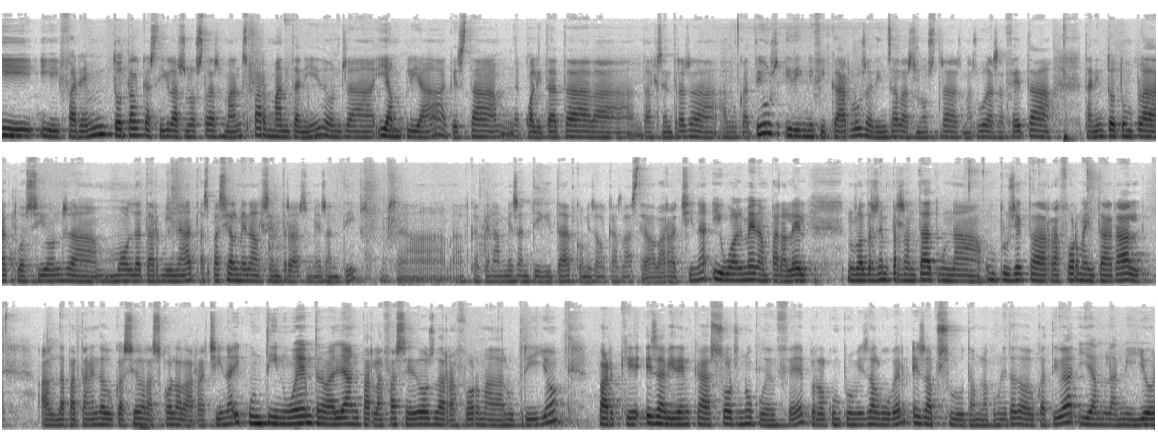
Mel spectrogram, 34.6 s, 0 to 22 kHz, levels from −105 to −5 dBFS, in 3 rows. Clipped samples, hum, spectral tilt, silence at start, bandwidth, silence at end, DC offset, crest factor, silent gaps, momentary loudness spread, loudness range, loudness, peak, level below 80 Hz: under 0.1%; none; -6 dB/octave; 0 s; 15.5 kHz; 0 s; under 0.1%; 20 dB; none; 10 LU; 6 LU; -28 LUFS; -6 dBFS; -72 dBFS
